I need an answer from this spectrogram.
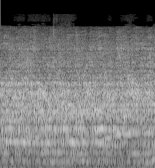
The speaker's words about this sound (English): Round of applause.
